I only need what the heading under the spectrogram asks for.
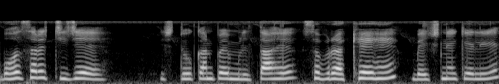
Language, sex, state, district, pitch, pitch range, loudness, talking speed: Hindi, female, Odisha, Malkangiri, 260 Hz, 255-275 Hz, -17 LUFS, 170 wpm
